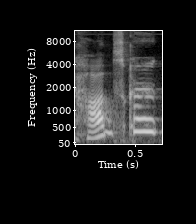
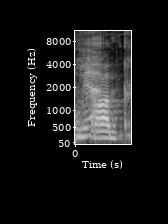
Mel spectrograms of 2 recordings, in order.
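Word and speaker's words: Hobkirk's: That's hard to pronounce, and they're like Hobskirk? No, Hobkirks. Yeah, you have to spell it.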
